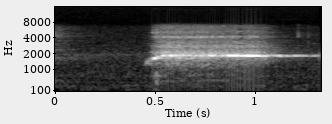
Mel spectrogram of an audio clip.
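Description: A loud, piercing human whistle bursts in after a near-silent lead-in and holds steady at one high pitch until the clip ends.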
